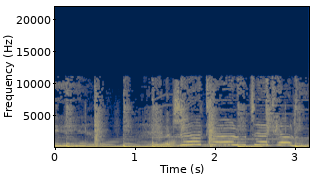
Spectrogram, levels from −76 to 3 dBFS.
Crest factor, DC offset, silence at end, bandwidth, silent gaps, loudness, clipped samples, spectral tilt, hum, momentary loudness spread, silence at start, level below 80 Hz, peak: 14 dB; under 0.1%; 0 s; 11.5 kHz; none; -16 LUFS; under 0.1%; -4.5 dB/octave; none; 3 LU; 0 s; -22 dBFS; -2 dBFS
